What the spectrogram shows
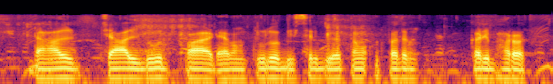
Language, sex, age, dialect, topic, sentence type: Bengali, male, 31-35, Western, agriculture, statement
